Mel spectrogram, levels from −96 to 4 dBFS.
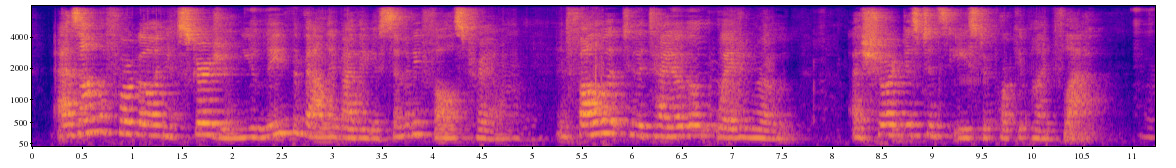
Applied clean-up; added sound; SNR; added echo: neural separator model SepFormer DNS4.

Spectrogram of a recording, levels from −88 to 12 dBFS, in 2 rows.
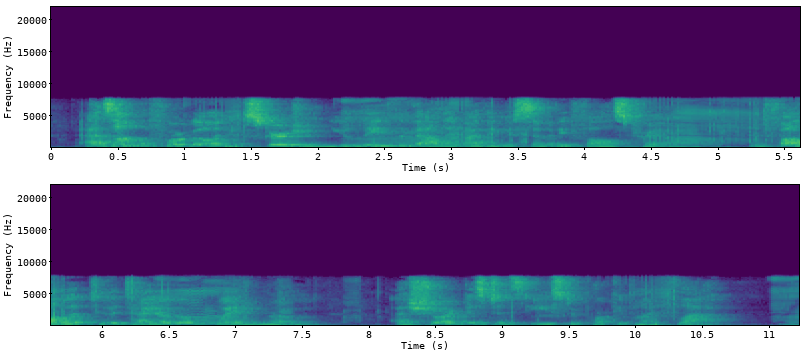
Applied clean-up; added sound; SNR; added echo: none; Squeak; 13 dB; reverberation time 0.5 s.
